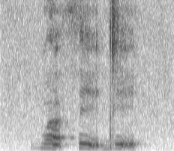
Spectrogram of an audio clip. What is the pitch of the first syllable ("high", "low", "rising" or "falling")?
falling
